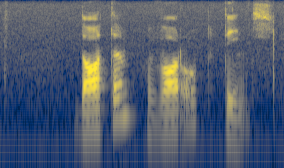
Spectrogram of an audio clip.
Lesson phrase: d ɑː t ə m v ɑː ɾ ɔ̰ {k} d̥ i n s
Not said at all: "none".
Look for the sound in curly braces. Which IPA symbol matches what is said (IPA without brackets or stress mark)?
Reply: p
